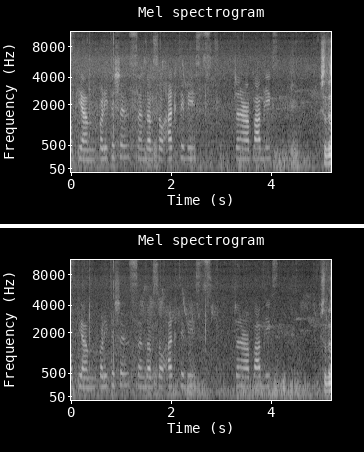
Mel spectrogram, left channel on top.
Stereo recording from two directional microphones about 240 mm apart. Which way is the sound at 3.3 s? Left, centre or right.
Right.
